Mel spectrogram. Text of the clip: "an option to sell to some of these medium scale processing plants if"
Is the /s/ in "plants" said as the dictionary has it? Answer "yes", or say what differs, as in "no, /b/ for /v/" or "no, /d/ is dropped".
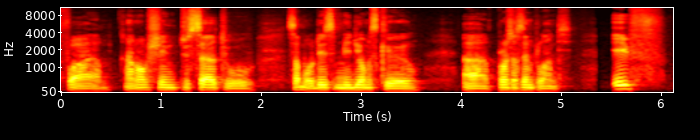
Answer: no, /s/ is dropped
